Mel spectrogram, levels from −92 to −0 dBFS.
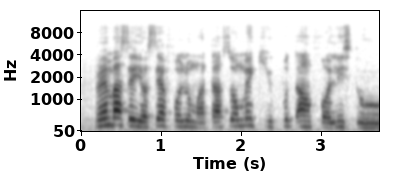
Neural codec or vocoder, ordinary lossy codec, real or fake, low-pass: vocoder, 22.05 kHz, 80 mel bands, WaveNeXt; none; fake; 9.9 kHz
